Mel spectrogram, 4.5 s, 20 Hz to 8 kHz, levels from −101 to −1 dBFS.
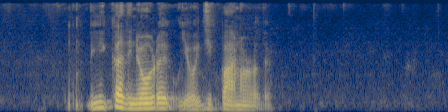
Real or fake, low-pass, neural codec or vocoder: fake; 7.2 kHz; codec, 24 kHz, 0.9 kbps, WavTokenizer, small release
